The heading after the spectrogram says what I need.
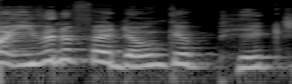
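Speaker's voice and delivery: ordinary delivery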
